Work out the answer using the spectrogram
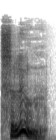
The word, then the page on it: saloon: British English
